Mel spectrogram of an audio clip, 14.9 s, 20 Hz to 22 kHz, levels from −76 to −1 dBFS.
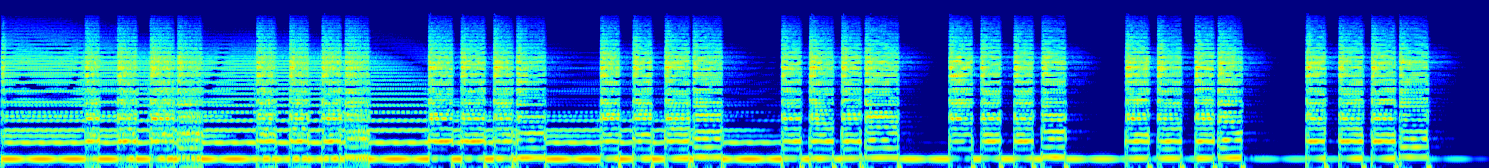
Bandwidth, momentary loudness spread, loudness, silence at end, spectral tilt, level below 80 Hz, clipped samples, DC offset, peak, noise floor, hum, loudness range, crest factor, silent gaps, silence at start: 16.5 kHz; 8 LU; -20 LUFS; 0.5 s; -2 dB/octave; -46 dBFS; under 0.1%; under 0.1%; -6 dBFS; -51 dBFS; none; 1 LU; 16 dB; none; 0 s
